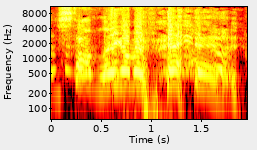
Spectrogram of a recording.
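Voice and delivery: slow, high wail of complaint; loud, stretched-out laughing protest; exasperated shout. Real, not acted. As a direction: shout it drawn out, half laughing. Banning sibling from the bed.

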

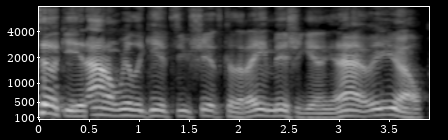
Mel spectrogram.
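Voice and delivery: exaggerated Southern twang; Texas or Kentucky accent. Co-host defending her accent to a doubter, Southern Texas-style accent. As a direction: keep up the put-on Texas accent. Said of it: "Texas, but it could be Kentucky".

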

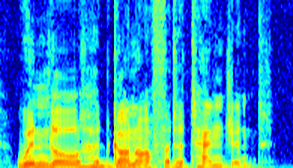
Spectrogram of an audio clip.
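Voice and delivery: usual speaking voice

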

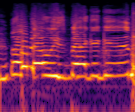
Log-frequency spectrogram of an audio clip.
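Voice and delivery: high, laughing theatrical cries; hammy stage actor. Pretend. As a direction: overact a fleeing deity. Acting God hunted by priest.

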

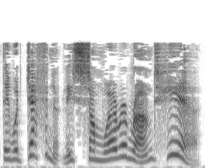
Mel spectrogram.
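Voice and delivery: put-on high, emphatic young hero's voice; insist, pitched well up; urgent insistence. A narrator's reading. Harry insists to Dumbledore they were here, urgent insistence.

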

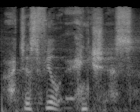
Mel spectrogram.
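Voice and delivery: breathy whisper, deflated; whispered anxious. Retold or imitated. Pastor mimicking himself absorbing a friend's anxiety, whispered. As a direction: let the worry leak out in a whisper.

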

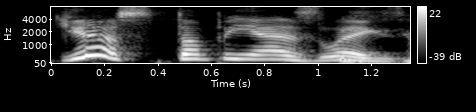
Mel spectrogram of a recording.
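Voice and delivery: high, drawn-out teasing exclamation; mock astonishment. Owner teasing a pet that jumps really high, mock astonishment. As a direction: exclaim it high and slow, poking fun.

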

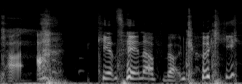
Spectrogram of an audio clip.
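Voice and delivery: high-pitched put-on southern twang, breaking into laughter. Shown as a demonstration. Podcaster struggling to keep it up, laughing southern twang. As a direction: ham up the twang, giggling. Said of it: "where's your southern twang".

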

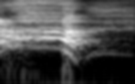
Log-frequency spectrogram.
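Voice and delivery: very high short yelp; startled high yelp as he turns around. Retold or imitated. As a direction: jump in fright, high yelp. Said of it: "he's like".

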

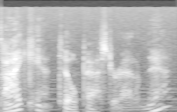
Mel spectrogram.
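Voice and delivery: hushed, whispered objection; imitating a man scared to say it aloud; aghast whisper. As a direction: whisper it like a forbidden thought. Man aghast at confronting his pastor.

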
